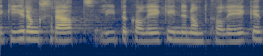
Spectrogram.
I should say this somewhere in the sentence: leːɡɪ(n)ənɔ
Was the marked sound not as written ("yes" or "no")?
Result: no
